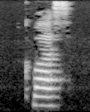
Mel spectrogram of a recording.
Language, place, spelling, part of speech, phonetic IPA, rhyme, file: Russian, Saint Petersburg, квас, noun, [kvas], -as, LL-Q7737 (rus)-квас.wav
- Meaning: kvass (a type of fermented no- or low-alcohol beverage, made from bread, often flavored with fruit)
